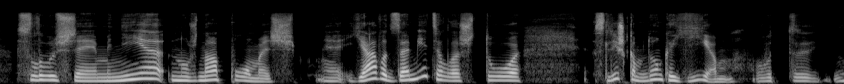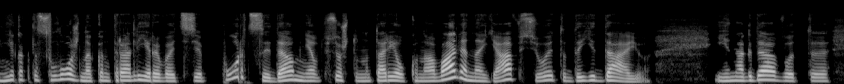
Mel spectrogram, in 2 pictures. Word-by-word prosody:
Слушай, 195 -6 +2
мне 215 +11 +3
нужна 190 +2 +2
помощь. 155 -11 -3 0.2
Э, 155 -1 -6
я 175 - +4
вот 235 -7 +3
заметила, 205 - +2
что 185 +1 +1 0.7
слишком 215 -1 +1
много 210 +3 +1
ем. 150 - -2 0.2
Вот, 155 +3 -7 0.2
э, 160 -4 -5
мне 165 +8 -4
как-то 205 0 -7
сложно 200 -4 0
контролировать 175 -3 -1 0.3
порции, 250 - -2
да? 170 +7 +3
У - - -1
меня 170 -4 -1
вот 160 - -13
всё, 195 - -2
что 175 -2 -8
на 155 0 -6
тарелку 175 -1 0
навалено, 190 - +3
я 200 - +1
всё 170 -5 -5
это 195 -4 -4
доедаю. 170 -3 -1 0.6
И 165 -1 -3
иногда 185 +4 +3
вот, 170 -4 -3
э, 160 -1 -3
180 Hz, 130 wpm, -21 LUFS, 160-205 Hz, 0.7 s, я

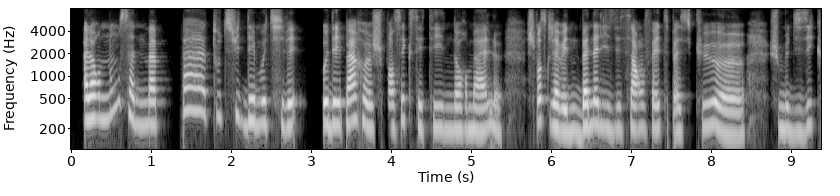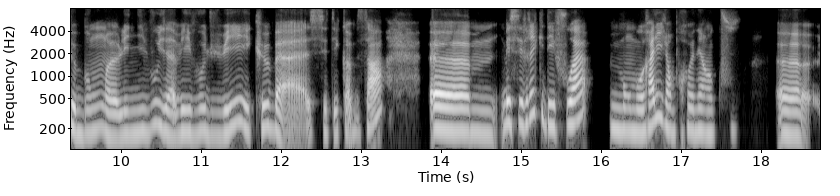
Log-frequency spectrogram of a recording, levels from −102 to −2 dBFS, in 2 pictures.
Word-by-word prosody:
Alors 270 +1 +7
non, 280 +7 -5
ça 300 - 0
ne 225 -1 -6
m'a 225 0 +3 0.3
pas 345 -1 +1
tout 300 -2 -10
de 285 - -9
suite 285 -7 -1
démotivée. 230 - 0 0.3
Au 230 - +7
départ, 230 +3 +4
heu, 215 -3 +2
je 205 - -3
pensais 210 +5 -3
que - - -10
c'était 205 -1 -5
normal. 195 0 -2 0.3
Je - - -3
pense 245 +1 0
que 230 - -9
j'avais 200 -4 +4
banalisé 200 +2 +2
ça, 200 +1 +2
en 205 - -5
fait, 200 +1 -4
parce 185 +1 -4
que, 205 +3 -10 0.5
heu, 175 - -10 0.3
je 200 - -8
me 195 0 -3
disais 180 +4 -6
que, 210 - -2
bon, 180 +2 -4
heu, 160 -1 +2
les 170 +2 -3
niveaux, 180 +6 -6
ils 190 -4 -1
avaient 175 +2 -1
évolué 180 +5 -3
et 190 - -5
que, 205 +2 -3
bah, 190 -3 +1
c'était 175 -2 -8
comme 90 - -5
ça. - - +2 0.6
Hem, 185 -2 +7
mais 230 +3 +2
c'est 230 0 -1
vrai 295 +7 -1
que 310 - -8
des 215 -1 -1
fois, 230 +8 +3 0.3
mon 190 -2 -3
moral 185 +5 +3
il 270 -8 -2
en 190 - -2
prenait 185 +1 -5
un 175 -1 -3
coup. 190 +2 -14 0.6
Heu, 165 - +1
200 Hz, 195 wpm, -23 LUFS, 180-230 Hz, 0.6 s, Alors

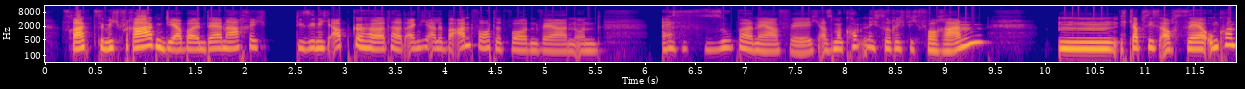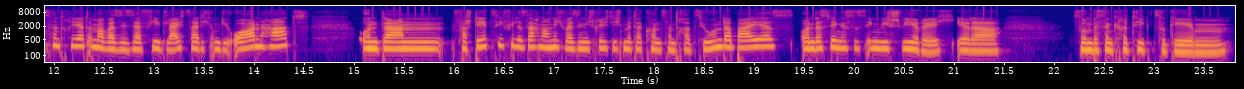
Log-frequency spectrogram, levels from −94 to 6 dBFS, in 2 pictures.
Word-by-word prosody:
fragt 210 +3 +6
sie 230 - -1
mich 215 +1 0
Fragen 245 +3 +8
die 205 -2 +2
aber 195 +1 +1
in 195 0 -4
der 210 +1 +2
Nachricht, 230 +3 -3 0.3
die 220 - -5
sie 220 +2 -4
nicht 220 -1 -3
abgehört 220 -6 +1
hat, 195 -4 -2
eigentlich 225 +4 -5
alle 210 0 -6
beantwortet 220 -2 -3
worden 180 -2 -5
wären, 165 -1 -4
und 170 0 -8 0.6
es 205 +2 -7
ist 205 - -21
super 210 +3 -5
nervig. 165 -3 -5
Also, 175 +3 -6
man 205 -1 -2
kommt 255 +5 -7
nicht 235 -4 -7
so 215 - -5
richtig 205 -2 -9
voran. 175 - +2 0.9
Hm, 200 -2 +5
ich 185 - -11
glaube, 225 0 +4
sie 235 - -1
ist 225 - -6
auch 190 - +3
sehr 200 -1 +2
unkonzentriert 280 +2 0
immer, 240 -3 +1
weil 205 -1 +1
sie 190 - -4
sehr 195 +1 -3
viel 210 +2 -5
gleichzeitig 200 +1 -2
um 195 - -4
die 185 -1 -6
Ohren 245 +5 +3
hat 275 +3 0 0.5
und 215 -1 +2
dann 210 -1 +3
versteht 240 +6 -3
sie 295 -3 -5
viele 280 -4 -3
Sachen 250 +1 -1
auch 235 - +1
nicht, 240 -1 -3
weil 210 -1 0
sie 205 - -2
nicht 200 +2 -6
richtig 210 -2 -7
mit 205 -1 -3
der 200 - -4
Konzentration 190 +3 -3
dabei 245 0 +2
ist 265 0 -9
und 210 0 +1
deswegen 225 +2 0
ist 220 0 -6
es 215 - -11
irgendwie 215 -1 -1
schwierig, 170 -7 -2
ihr 180 0 0
da 170 -1 +1 0.7
so 190 - -1
'n 185 - +4
bisschen 185 +1 0
Kritik 185 0 -5
zu 170 - -6
geben. 150 -1 -1
205 Hz, 200 wpm, -24 LUFS, 185-225 Hz, 0.9 s, Fragen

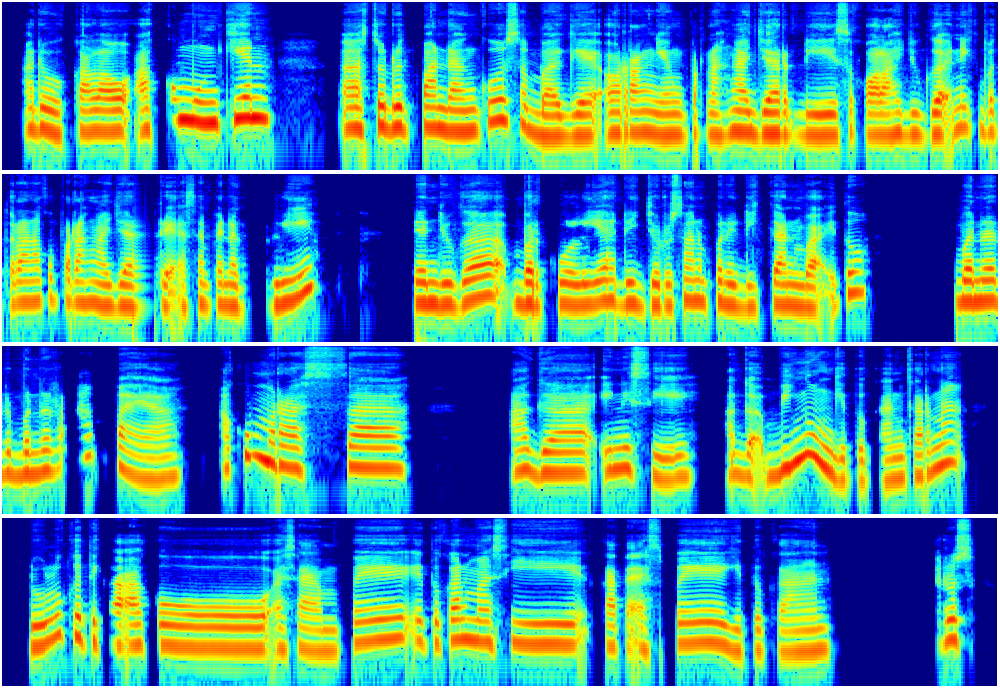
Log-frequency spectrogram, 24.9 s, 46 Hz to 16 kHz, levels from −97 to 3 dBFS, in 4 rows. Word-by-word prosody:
Aduh 200 -3 +2
kalau 185 0 +3
aku 195 +7 -4
mungkin, 275 +2 +6 0.4
eee, 205 0 +3
sudut 210 -1 +4
pandangku 205 +4 +3
sebagai 160 -8 0
orang 175 0 +1
yang 165 0 0
pernah 165 0 -5
ngajar 175 -1 +2
di 160 0 0
sekolah 165 +1 -1
juga 170 +2 0
nih 205 - -2
kebetulan 185 +1 -3
aku 220 - -9
pernah 190 -1 -1
ngajar 170 -2 -1
di 170 - -3
SMP 175 +1 -5
negeri 180 - 0 0.6
dan 185 -1 +3
juga 200 +7 +3
berkuliah 185 +2 +1
di 185 -1 -1
jurusan 175 +4 -1
pendidikan, 175 -1 -1
Mbak, 160 -1 +1
itu 255 - -1 0.6
benar-benar, 195 +1 +2
apa 325 -8 -5
ya, 165 -1 -4 0.4
aku 230 +10 -3
merasa 235 -3 +2 0.7
agak 200 -2 +1
ini 225 +2 +1
sih, 175 0 -5 0.2
agak 185 0 -3
bingung 270 - +5
gitu 155 -3 -6
kan 155 +2 -5
karena 230 +10 0 0.4
dulu 200 +8 +2
ketika 205 -6 0
aku 195 0 -2 0.7
SMP 215 +9 -2
itu 220 -2 -4
kan 235 - +3
masih 205 -2 -1
KTSP 210 +3 -2
gitu 165 +1 -9
kan. 160 +2 -5 0.7
Terus 235 0 0
190 Hz, 135 wpm, -18 LUFS, 170-215 Hz, 0.7 s, mungkin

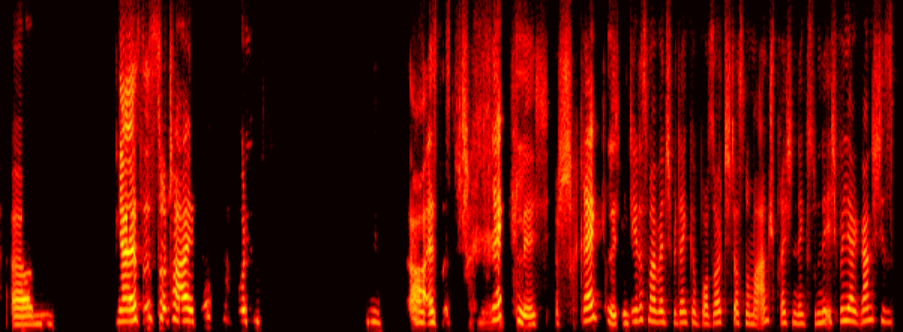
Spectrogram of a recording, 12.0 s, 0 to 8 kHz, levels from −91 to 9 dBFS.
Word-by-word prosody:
Ähm. 205 +2 -1 0.8
Ja, 270 +1 +9
es 310 -1 -6
ist 335 0 -8
total 290 -1 +5 0.2
doof 345 +3 -11 0.3
und 275 0 -4 1.4
Mhm. 260 -3 -13 0.4
Oh, - - +2
es 250 0 +4
ist 280 - -11
schrecklich, 260 - -1
schrecklich. 310 - +1
Und 230 0 -10
jedes 295 +2 -7
Mal, 270 -1 -2
wenn 255 0 -4
ich 245 - -10
mir 240 - -13
denke: 250 0 -8
„Boah, 215 +1 -9
sollte 245 +4 -6
ich - - -8
das 240 - -9
noch 225 - -9
mal 195 - -6
ansprechen?“, 245 -4 -7
denkst 220 -1 -12
du: 230 +1 -13
„Ne, 260 - -5
ich - - -11
will 285 - -4
ja 275 -2 0
gar 275 +4 -2
nicht 310 0 -10
dieses 255 -3 -15
260 Hz, 180 wpm, -24 LUFS, 230-290 Hz, 1.4 s, Ja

